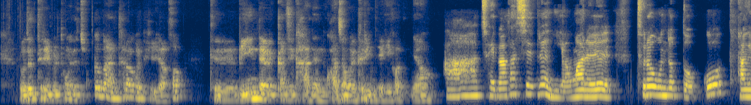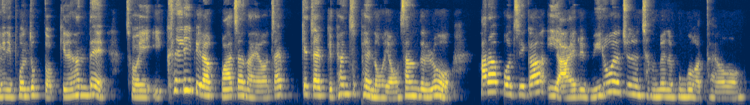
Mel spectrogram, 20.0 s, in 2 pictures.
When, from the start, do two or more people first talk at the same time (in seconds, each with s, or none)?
none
